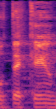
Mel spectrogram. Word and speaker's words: Tekken: Acho que ele saiu depois do filme do Tekken. O Tekken também tem. Ou Tekken, não sei qual que é a pronúncia em si. Nossa, é Tekken.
